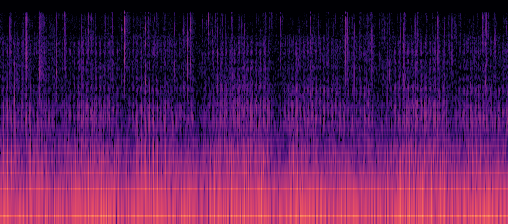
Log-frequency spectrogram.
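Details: A cat purrs in a soft, low drone broken into breath-length pulses, with scattered crackling and snapping of a fire throughout.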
